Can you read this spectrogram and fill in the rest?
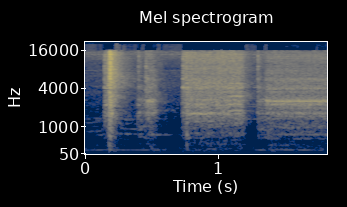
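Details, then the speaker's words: Minolta AF-mount 100-400 mm zoom clone lens on a Sony A7RII via an adapter: short bursts of gritty whirring motor noise at power-on, stopping and starting; the lens drive grinds as it powers up. "the problem is it again makes this weird grinding nose when you first turn it on"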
